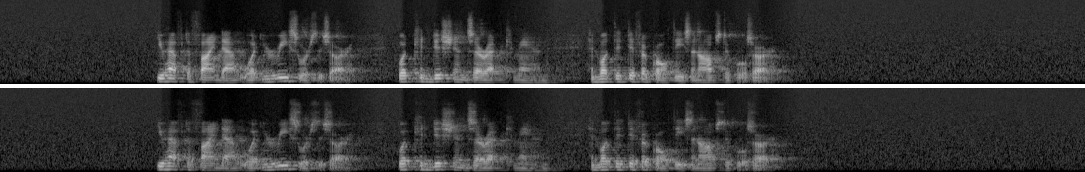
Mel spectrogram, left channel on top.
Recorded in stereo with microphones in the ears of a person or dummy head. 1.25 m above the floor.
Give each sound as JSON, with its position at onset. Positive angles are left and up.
{"t": 1.6, "sound": "a man speaking", "side_deg": 25, "distance_m": 1.5}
